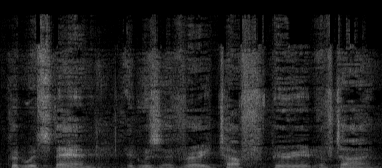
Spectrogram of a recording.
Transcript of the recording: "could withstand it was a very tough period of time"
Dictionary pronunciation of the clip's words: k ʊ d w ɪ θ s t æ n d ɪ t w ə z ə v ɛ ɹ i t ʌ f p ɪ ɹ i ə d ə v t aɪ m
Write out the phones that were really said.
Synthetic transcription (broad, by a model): k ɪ d w ɪ θ s t æ n d ɪ t w ə z ə v ɛ ɹ i t ʌ f p ɪ ɹ i ə d ə v t aɪ m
